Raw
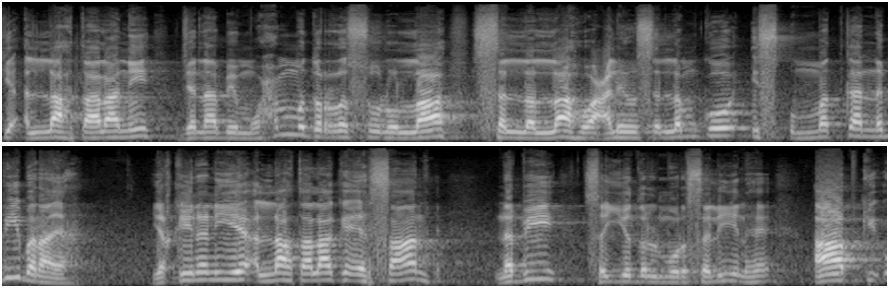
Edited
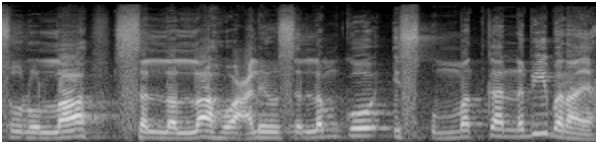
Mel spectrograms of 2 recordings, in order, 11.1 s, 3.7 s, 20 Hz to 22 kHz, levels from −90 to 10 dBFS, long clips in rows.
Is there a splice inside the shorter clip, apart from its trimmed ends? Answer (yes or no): no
